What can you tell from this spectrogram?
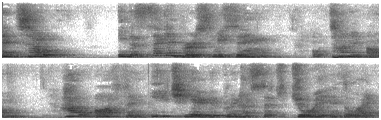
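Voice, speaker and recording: A woman speaks at a very slow pace with lively intonation. Noticeable background noise and audible room echo surround her voice. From Germany. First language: German. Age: 70s. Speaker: community show performer. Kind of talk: storytelling at a holiday show. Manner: halting.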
